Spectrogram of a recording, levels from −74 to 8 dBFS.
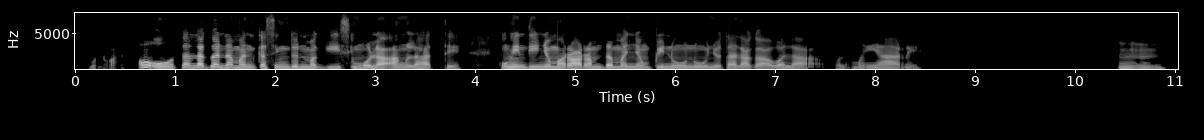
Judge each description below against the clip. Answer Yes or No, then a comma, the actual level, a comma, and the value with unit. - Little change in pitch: No, average, 3.3 semitones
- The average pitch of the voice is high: Yes, high, 200 Hz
